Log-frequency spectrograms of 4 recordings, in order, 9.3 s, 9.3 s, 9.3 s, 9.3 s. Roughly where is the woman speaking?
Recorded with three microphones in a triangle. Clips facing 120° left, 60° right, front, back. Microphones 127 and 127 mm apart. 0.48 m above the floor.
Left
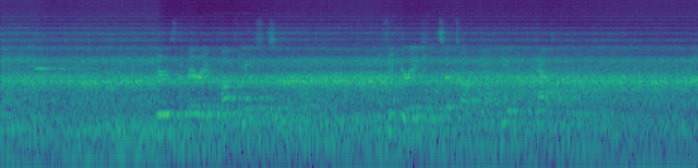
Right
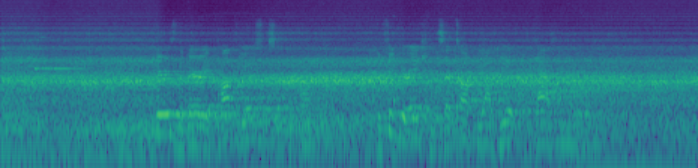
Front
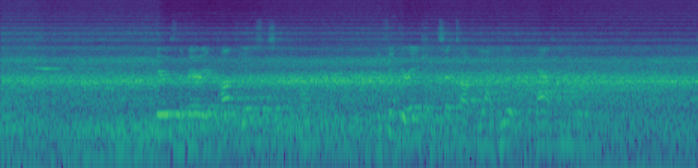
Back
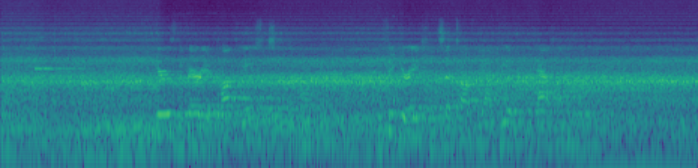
Ahead right.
